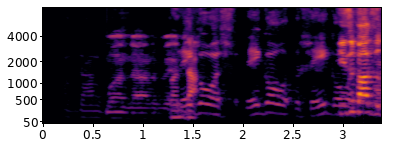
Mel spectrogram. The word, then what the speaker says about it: Bogdanovic: Bogdanovic.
